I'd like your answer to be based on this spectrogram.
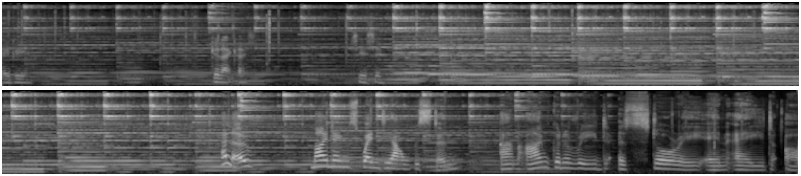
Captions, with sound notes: "Don't worry fish," he'd whisper, "Your secret is safe with me." (bells sound) And that was "The Monster in The Canal." (upbeat music) Now guys, I hope this Christmas,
